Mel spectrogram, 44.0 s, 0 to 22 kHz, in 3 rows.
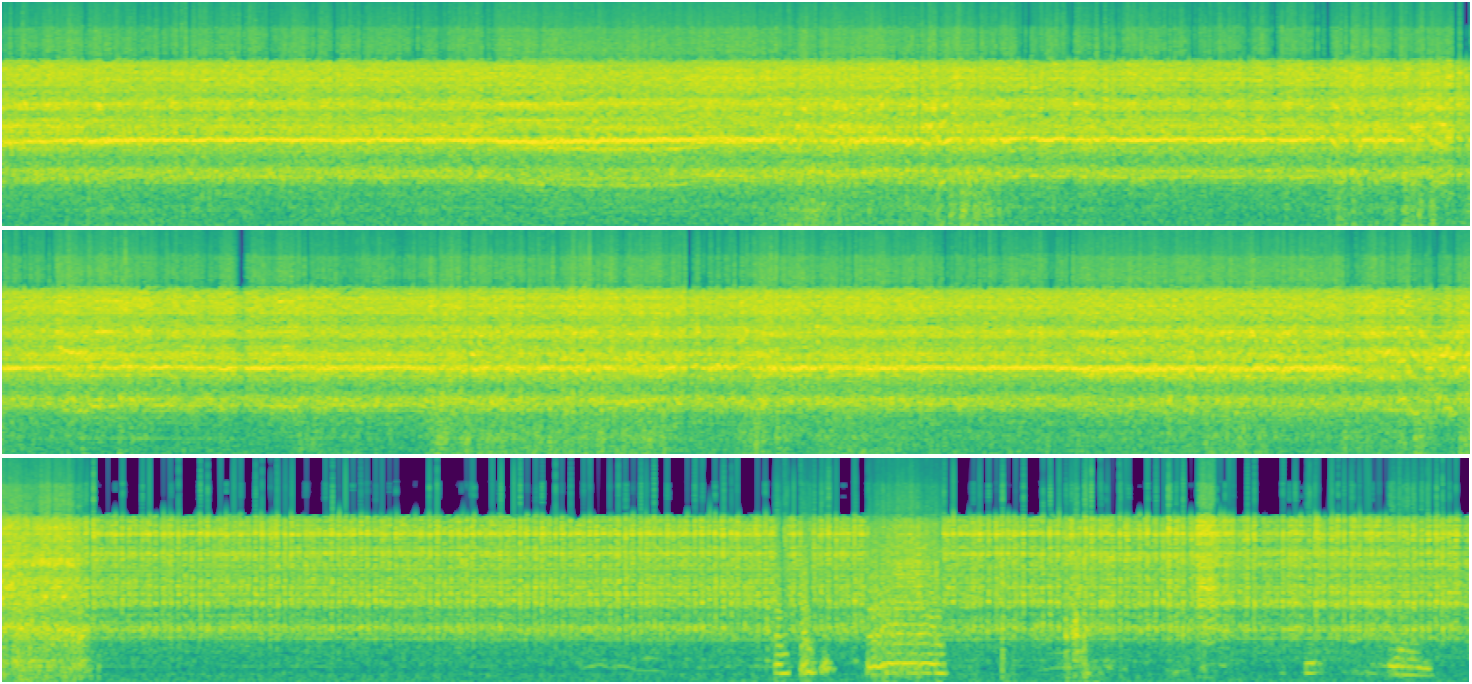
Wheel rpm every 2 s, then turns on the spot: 220, 230, 230, 220, 230, 230, 230, 230, 230, 230, 230, 230, 230, 220, 230, 190, 170, 170, 170, 170, 170, 170.
none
